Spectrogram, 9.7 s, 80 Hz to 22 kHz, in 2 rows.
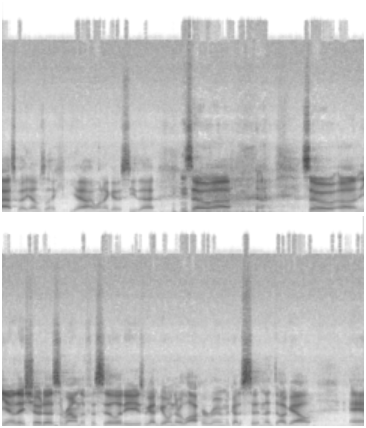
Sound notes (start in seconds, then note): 2.2 laughing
